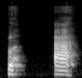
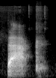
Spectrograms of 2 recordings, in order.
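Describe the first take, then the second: First: The word is said slowly, split into sounds. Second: The word is said quickly as one blended unit. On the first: "I say it slowly, I say it turtle talk" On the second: "you say it fast"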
